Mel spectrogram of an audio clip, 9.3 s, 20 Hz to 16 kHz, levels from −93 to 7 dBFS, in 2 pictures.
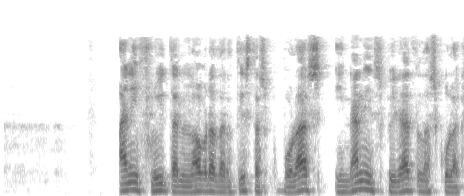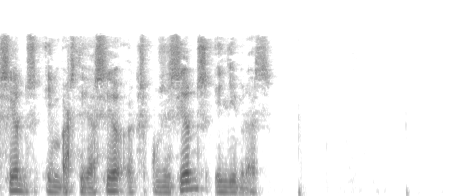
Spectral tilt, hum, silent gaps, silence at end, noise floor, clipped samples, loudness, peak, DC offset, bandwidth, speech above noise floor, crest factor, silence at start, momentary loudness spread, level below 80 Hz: -4 dB/octave; none; none; 1.95 s; under -90 dBFS; under 0.1%; -36 LUFS; -16 dBFS; under 0.1%; 8.4 kHz; over 54 dB; 22 dB; 1.2 s; 11 LU; -68 dBFS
